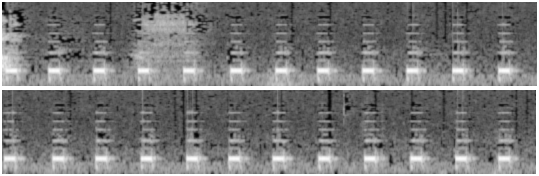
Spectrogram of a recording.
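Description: Faint, steady run of short electronic beeps, a little over two a second, each the same single pitched tone.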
